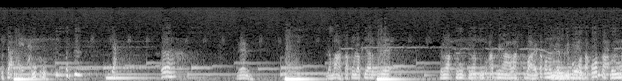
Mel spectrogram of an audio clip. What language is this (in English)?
Indonesian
